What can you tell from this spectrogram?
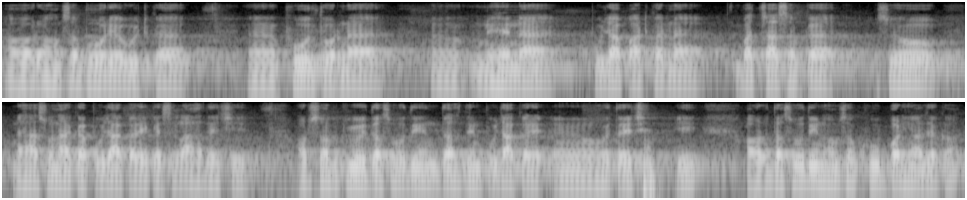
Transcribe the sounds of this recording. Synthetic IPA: ɔɾɦəmsəbʱoɾeuiʈʰke | pʰult̪oɾnɛ | nəɦenɛ | pud͡ʒapaʈʰkəɾnɛ | bətːʃasəbʱke | seɦo | nəɦɛsonakepud͡ʒakəɾɛkesəlaɦd̪ɛt͡ʃʰi | ɔːɾsəbkioid̪əsod̪ind̪əsd̪inpud͡ʒakəɾɦojt̪əjt͡ʃʰ | i | ɔːɾd̪əsod̪inɦəmsəb̚kʰubːəɽ̤ijãd͡ʒekə̃

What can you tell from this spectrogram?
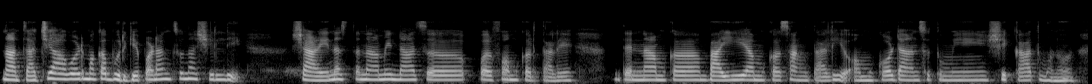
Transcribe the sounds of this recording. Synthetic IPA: nat͡sat͡ɕiːaʋəɽm̤əkabʱuɾɡepəɽ̃ãŋk̚t͡sunaɕilːi | ɕaɭiːnəst̪ənaːminãt͡spəɾfɔɾmkəɾt̪alẽt̪ɛnːaːmkabaiamkasãŋɡt̪aliəmkɔɖãnst̪um̤iːɕikat̪m̤əɽ̃uːn

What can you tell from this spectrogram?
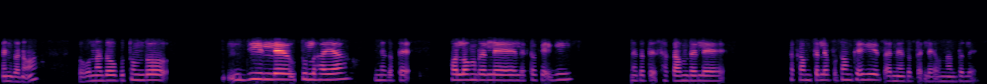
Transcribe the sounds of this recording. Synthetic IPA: ɛnkanɔʔa | t̪ɔɔnad̪ɔput̪ʰumd̪ɔ | d͡ʒilːɛṵt̪ulɦaja | inakat̪ɛ̰ʔ̚ | hɔlɔŋɾɛlɛlɛʈɔkɛʔ̚ɡi | nakat̪ɛ̰ʔsakamɾɛlɛ | sakamt̪ɛlɛpɔʈɔŋkɛʔ̪̚ɡit̪anjakat̪ɛ̰ʔlɛɔnad̪ɔlɛ̰

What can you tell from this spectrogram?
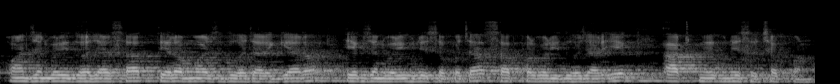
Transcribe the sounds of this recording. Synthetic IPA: pãt͡ʃʰd͡ʒənbəɾid̪uɦəd͡ʒaɾsat̪ːeɾəmaɾt͡ʃd̪uɦəd͡ʒaɾeɡjaɾɔ | ekd͡ʒənbəɾiunːesːɔpət͡ʃasːat̪̚pəɾbəɾid̪uɦəd͡ʒaɾek | aʈʰmeunːesːɔt͡ʃʰəpːən

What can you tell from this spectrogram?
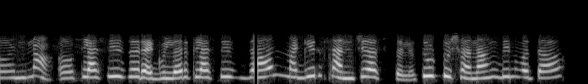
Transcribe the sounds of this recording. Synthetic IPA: naklasiːsɾeɡjuləɾklasiːsd͡zawnmaɡiːɾsãnt͡ɕeəst̪əlt̪ũːʈuɕənãŋd̪iːnʋət̪a

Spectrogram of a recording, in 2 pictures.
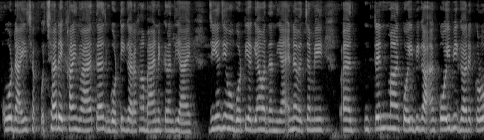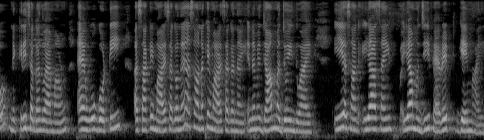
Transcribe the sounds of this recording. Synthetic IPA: ʊɦoɖaːit͡ɕʰɐkt͡ɕʰɐɗeːkʰaːɽĩːnd̪oaːɦet̪ɐɡoːʈiɡʱɐɾə̆kʰãːɓaːɪɾnɪkɪɾə̃nd̪iaːɦeː | d͡ʑiːə̃d͡ʑiːə̃ʊɦoɡoːʈiɐɠijãʋɐd̪ʱə̃nd̪iaːɦeʔɪnə̆ʋɪt͡ɕə̆mẽ | ʈɪnmãkoːibʱɪɡakoːibɪɡʱɐɾɦɪkɪɽonɪkɪɾisɐɡʱə̃nd̪oaːɦemaːɳ̤̃ũɛ̃ːʊɦoɡoːʈi | ɐsãkʰeːmaːɾesɐɡʱə̃nd̪aːɦj̃ũɐsãʊnə̆kʰeːmaːɾesɐɡʱə̃nd̪aːɦj̃ĩũʔɪ̰nəmẽd͡ʑaːmːɐd͡ʑʱoʋĩːn̆d̪oaːɦe | ɪɦeɐsãɪɦaɐsãːiɪɦamʊ̃ɦɪ̃ɲd͡ʑifeːʋɾɪːʈɡeːmaːɦeː

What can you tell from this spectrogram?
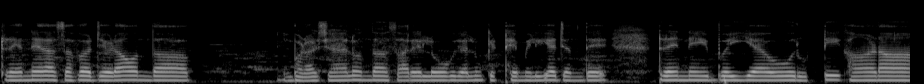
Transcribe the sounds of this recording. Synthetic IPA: ʈɾeːnːẽːd̪aːsəpʰəɾd͡ʒeːɽaːɦõnd̪aː | bəɽaːʃɛːlɦõːnd̪aːsaːɾeːloːkd͡ʒɛːlũːkɪʈʰːeːmɪliːɛːd͡ʒənd̪eːʈɾeːnːeiːbəiːɛːoːɾoːʈːiːkʰaːɽ̃aː

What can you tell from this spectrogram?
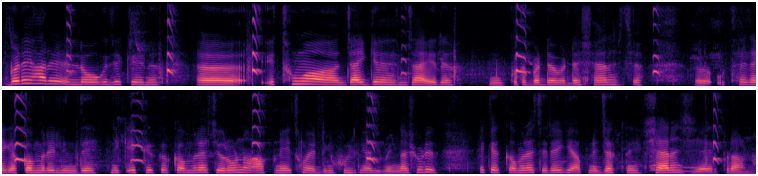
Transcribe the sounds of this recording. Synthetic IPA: bəɽeːɦaːɾeloːɡd͡ʒeːkeːn | ɪ̰t̪ʰːũːãːd͡ʒaːɪɡaːd͡ʒaːɪ̰ɾ | kʊt̪bəɖaːbəɖãːʃɛːɾãːt͡ʃ | ʊ̰t̪ʰːaːd͡ʒaːiɡaːkəmɾeːlɪ̃nd̪eːnɪkɪkkəmɾeːt͡ʃɾoːnãːapnẽɪt̪ʰːũãeɖiãːpʰʊlɪjãːd̪iːmɪnːãːʃʊɽɪɾɪkkːəmɾaːt͡ʃɾeɡa̰ːpneːd͡ʒəɡt̪ẽːʃɛːɾãːt͡ʃd͡ʒaːɪɾpəɽaːnaː

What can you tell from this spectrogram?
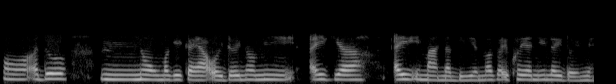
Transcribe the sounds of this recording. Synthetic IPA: oɐ̰du | nɔŋmaɡikajaʔojdɔjnɔmiɐjɡaɐjimanɐbiemaɡjkʰojaniləjdojne

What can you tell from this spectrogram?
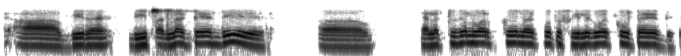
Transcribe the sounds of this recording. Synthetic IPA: aːbiːɾɐbiːpɐnlɐʈːejɐɳd̪i | elɐk̚ʈɾikɐlʋɐɾkːɨleːkɐpoːt̪esiːliɣɐʋɐɾkːɨuʈːaːjiɾd̪i

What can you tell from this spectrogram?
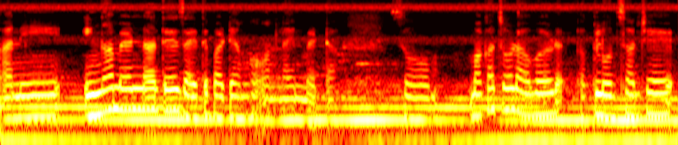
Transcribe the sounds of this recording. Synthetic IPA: a̰ɽ̃i | iŋɡamɛɳɖnat̪ed͡zajt̪epaʈiamka̰ʔɔ̰nlainmɛ̰ɽt̪a | so | makat͡soɽaʋəɽklod̪sãt͡ɕe

